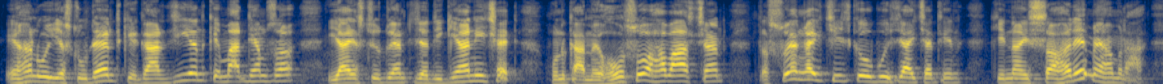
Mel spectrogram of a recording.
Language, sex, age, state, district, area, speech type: Maithili, male, 45-60, Bihar, Muzaffarpur, rural, spontaneous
